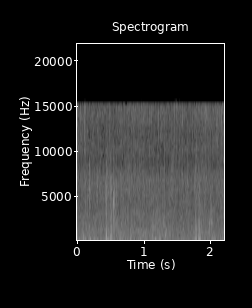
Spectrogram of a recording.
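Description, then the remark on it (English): Steady heavy driving rain pours down, a dense hiss with scattered louder drops and spatters hitting surfaces, continuous throughout with no voices. “marching miles into the Hunua Ranges through driving rain.”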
